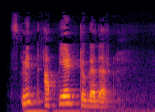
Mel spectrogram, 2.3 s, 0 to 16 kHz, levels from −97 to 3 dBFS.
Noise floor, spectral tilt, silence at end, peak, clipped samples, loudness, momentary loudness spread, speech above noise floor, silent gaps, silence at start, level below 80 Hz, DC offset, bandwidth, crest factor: -59 dBFS; -5 dB/octave; 0.65 s; -8 dBFS; under 0.1%; -26 LUFS; 10 LU; 33 dB; none; 0.2 s; -66 dBFS; under 0.1%; 10.5 kHz; 20 dB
